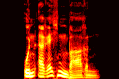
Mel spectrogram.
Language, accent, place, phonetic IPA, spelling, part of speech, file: German, Germany, Berlin, [ʊnʔɛɐ̯ˈʁɛçn̩baːʁən], unerrechenbaren, adjective, De-unerrechenbaren.ogg
- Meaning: inflection of unerrechenbar: 1. strong genitive masculine/neuter singular 2. weak/mixed genitive/dative all-gender singular 3. strong/weak/mixed accusative masculine singular 4. strong dative plural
